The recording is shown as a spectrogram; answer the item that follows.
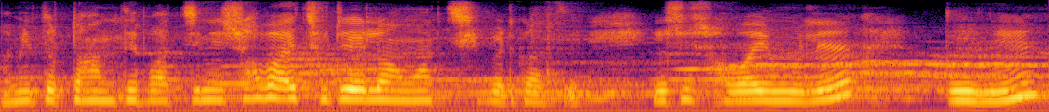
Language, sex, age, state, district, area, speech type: Bengali, female, 60+, West Bengal, Birbhum, urban, spontaneous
